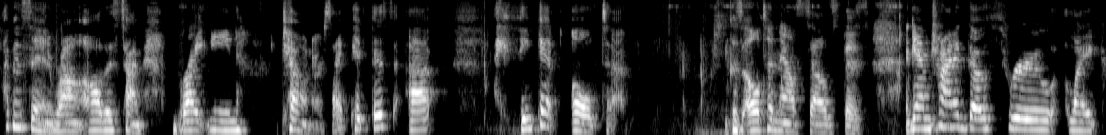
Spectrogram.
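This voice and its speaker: A woman in her thirties, a beauty vlogger, chatting casually and candidly about products she has used up, with a husky voice. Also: mid-range voice, measured pace, slight background noise. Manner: chatty, candid, frequent fillers and restarts. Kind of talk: casual product review chat.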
